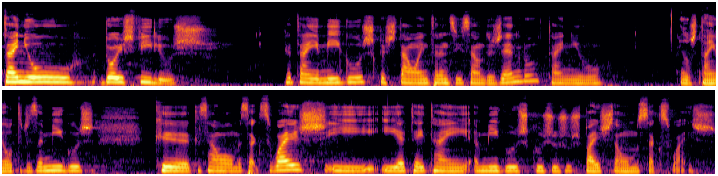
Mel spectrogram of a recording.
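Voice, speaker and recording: A woman's fairly low voice at a very slow pace, ordinary pitch variation, and a very clean recording over a silent background. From outside Portugal. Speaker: church pastor. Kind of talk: public talk.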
